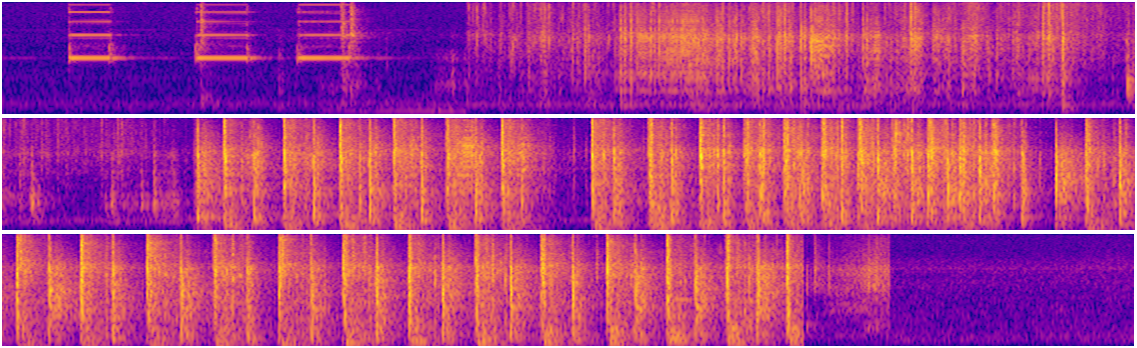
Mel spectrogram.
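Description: Oven control-panel keypad beeping several times as buttons are pressed. Then a hand-pushed plunger food chopper clacks rapidly for about nine seconds, chopping a crumb topping, and stops suddenly near the end.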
